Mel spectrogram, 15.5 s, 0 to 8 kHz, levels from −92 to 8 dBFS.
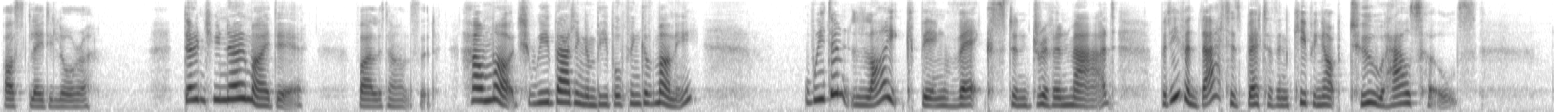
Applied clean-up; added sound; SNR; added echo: none; none; none; none.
